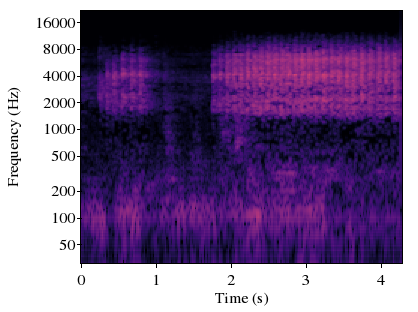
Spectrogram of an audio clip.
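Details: Fighting Eurasian tree sparrow, recorded to train other songbirds. A short scratchy chatter comes first, then a lull, then a loud continuous run of rapid, buzzy pulses, about three or four each second.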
